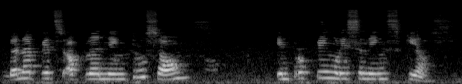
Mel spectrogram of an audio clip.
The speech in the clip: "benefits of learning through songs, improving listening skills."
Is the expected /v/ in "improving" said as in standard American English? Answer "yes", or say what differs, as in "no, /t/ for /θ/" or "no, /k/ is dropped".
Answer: no, /f/ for /v/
